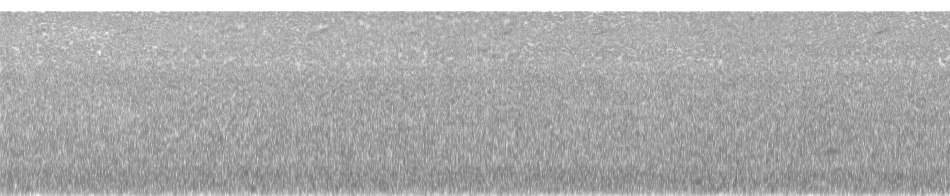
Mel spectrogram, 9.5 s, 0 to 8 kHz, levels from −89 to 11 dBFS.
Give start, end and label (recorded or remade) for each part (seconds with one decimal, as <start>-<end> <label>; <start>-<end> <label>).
0.0-1.7 recorded; 1.7-2.6 remade; 2.6-3.1 recorded; 3.1-5.2 remade; 5.2-7.2 recorded; 7.2-7.9 remade; 7.9-9.5 recorded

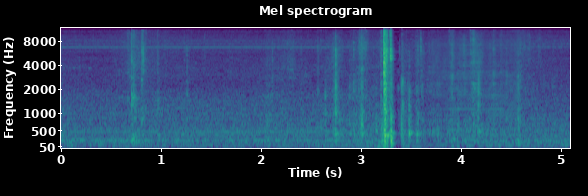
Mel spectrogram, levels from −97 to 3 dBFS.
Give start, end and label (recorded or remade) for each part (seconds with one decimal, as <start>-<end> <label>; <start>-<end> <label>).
0.0-3.7 recorded; 3.7-4.6 remade; 4.6-5.1 recorded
